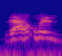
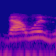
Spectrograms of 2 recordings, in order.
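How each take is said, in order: Both takes have the same delivery.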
